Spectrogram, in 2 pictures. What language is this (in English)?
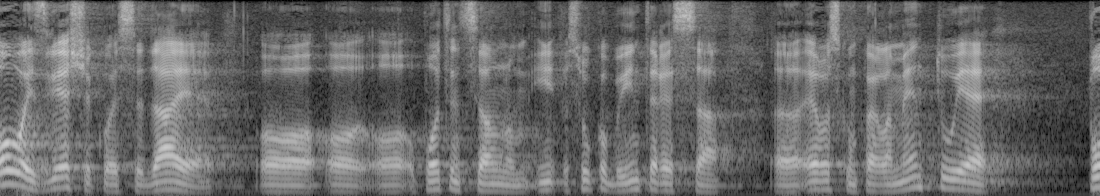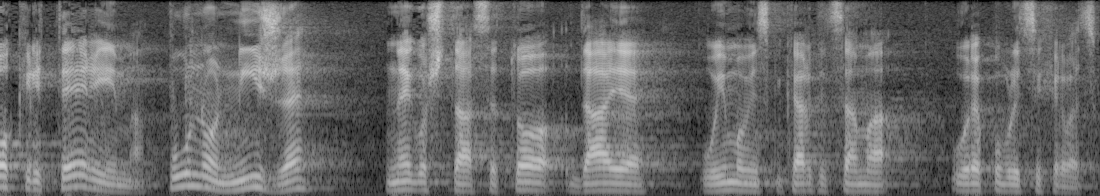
Croatian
